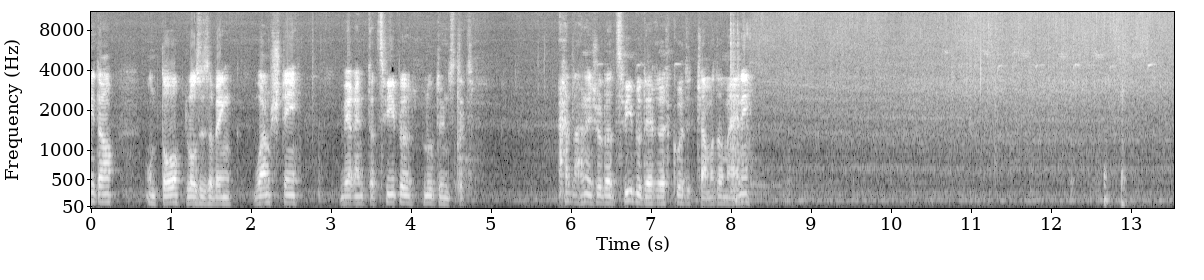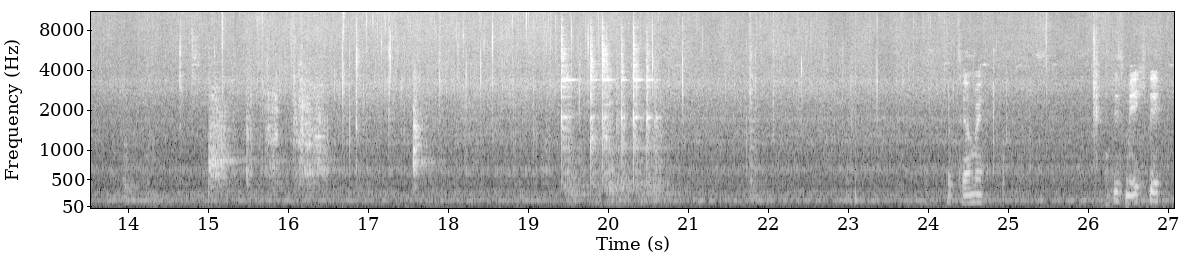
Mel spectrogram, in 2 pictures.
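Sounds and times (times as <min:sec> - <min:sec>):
onions sizzling in fat: 0:07.6 - 0:27.0
wooden spoon scraping and stirring: 0:14.2 - 0:17.0.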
